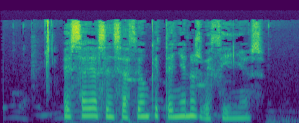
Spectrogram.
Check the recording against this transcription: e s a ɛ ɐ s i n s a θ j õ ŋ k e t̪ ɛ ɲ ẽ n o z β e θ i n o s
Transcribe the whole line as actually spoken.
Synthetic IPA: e s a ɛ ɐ s e n s a θ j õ ŋ k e t̪ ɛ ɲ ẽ n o z β e θ i ɲ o s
